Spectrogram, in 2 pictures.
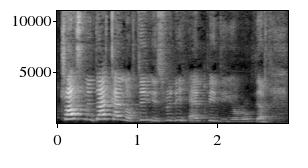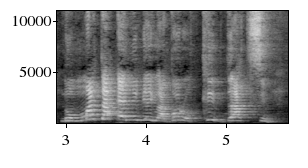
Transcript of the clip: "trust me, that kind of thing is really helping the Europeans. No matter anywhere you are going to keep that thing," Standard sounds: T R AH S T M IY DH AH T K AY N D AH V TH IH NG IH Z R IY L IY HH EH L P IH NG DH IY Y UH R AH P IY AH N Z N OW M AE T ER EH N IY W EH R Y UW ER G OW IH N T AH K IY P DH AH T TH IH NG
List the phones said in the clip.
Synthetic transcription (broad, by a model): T R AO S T M IY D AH T K AY N D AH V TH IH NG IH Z R IY L IY HH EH P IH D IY Y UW R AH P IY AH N N OW M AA T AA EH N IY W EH Y UW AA G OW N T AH K IY P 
